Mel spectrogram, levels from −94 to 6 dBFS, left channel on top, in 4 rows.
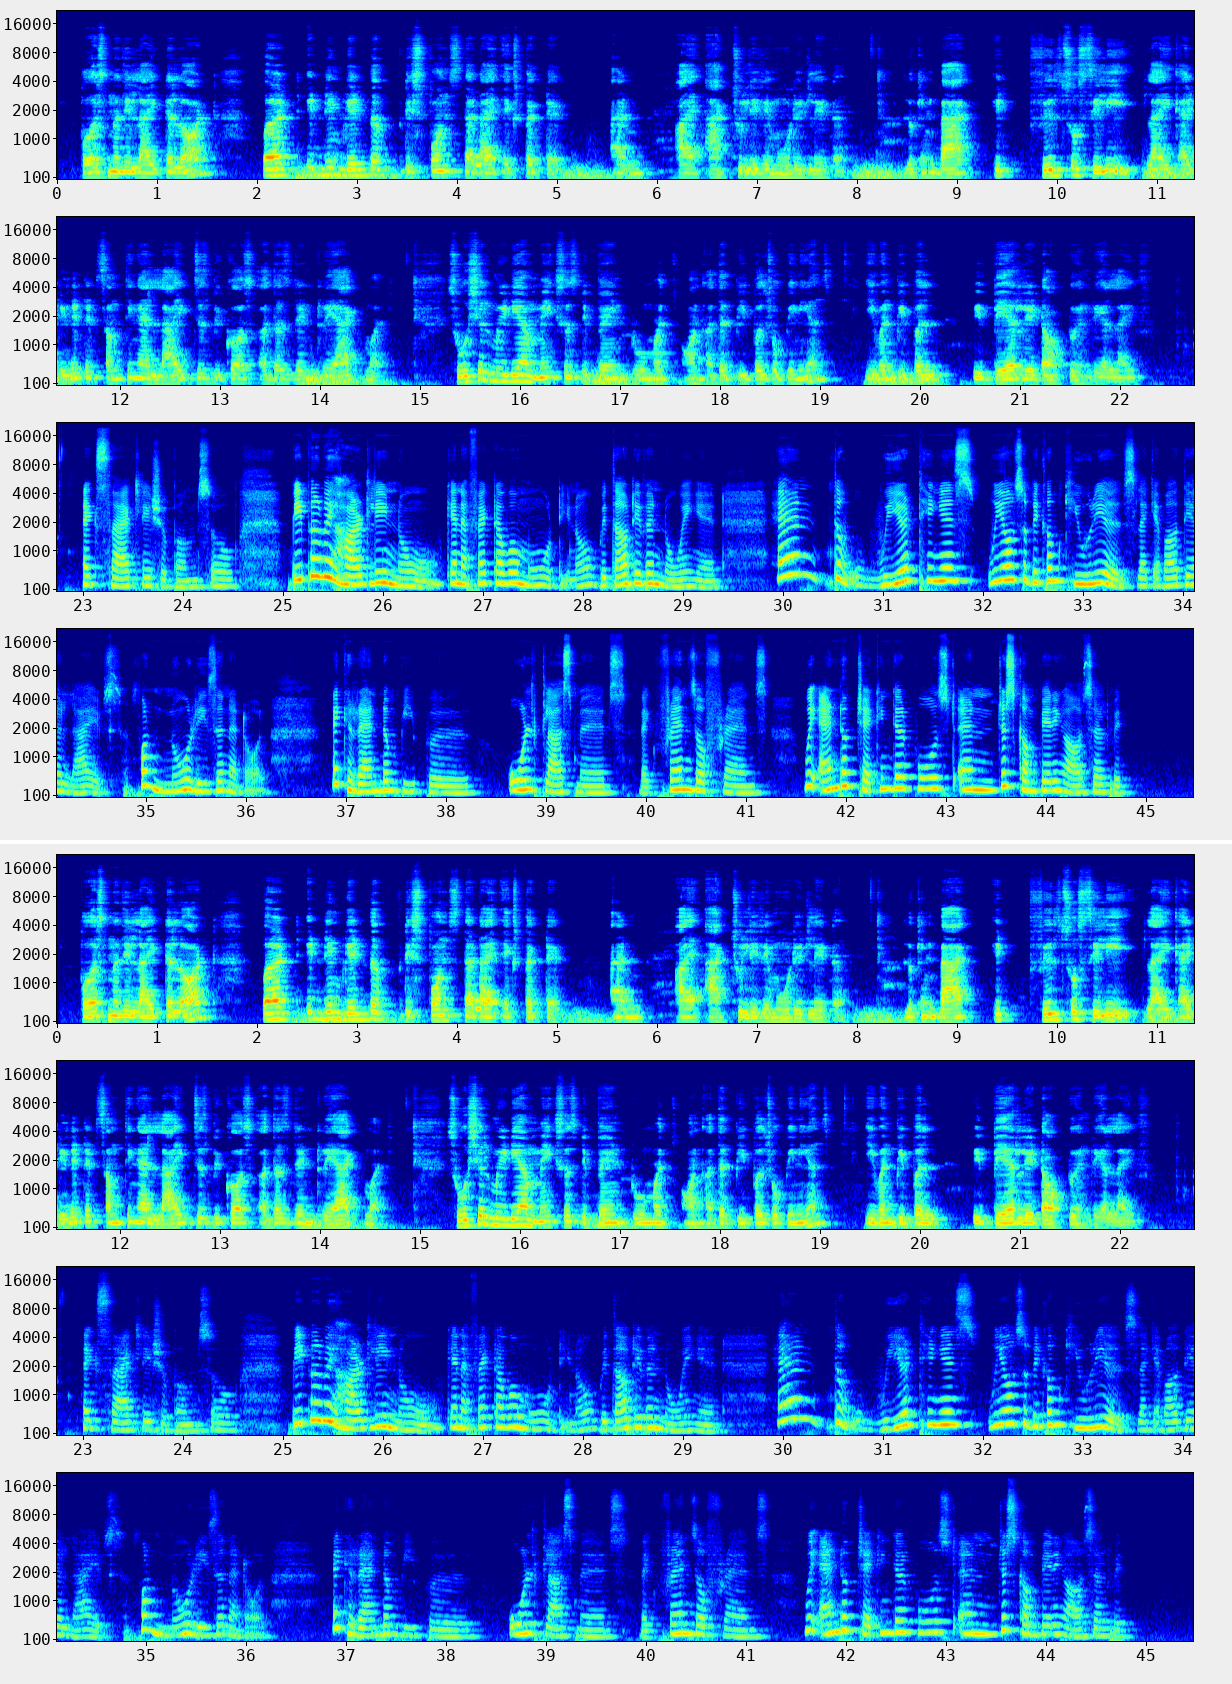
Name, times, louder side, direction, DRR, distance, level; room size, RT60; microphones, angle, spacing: voice 1, 0.2-5.0 5.5-5.8 6.2-7.9 8.5-9.1 9.4-14.6 14.9-19.1 19.4-20.2 20.5-22.1, right 3 dB, 40° right, 0.4 m, -32 dB
voice 2, 2.6-3.0 5.0-5.5 7.9-8.5 10.9-11.3 13.8-14.3 16.6-17.3 19.5-20.0 23.0-29.3 29.9-36.2 37.0-38.2 38.6-41.2 41.6-44.7, left 4 dB, 80° left, 0.5 m, -33 dB
3.8 x 2.3 x 3.7 m
head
